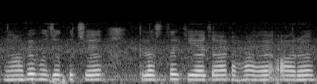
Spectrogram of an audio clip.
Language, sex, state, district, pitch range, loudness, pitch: Hindi, female, Chandigarh, Chandigarh, 215-225 Hz, -15 LUFS, 220 Hz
